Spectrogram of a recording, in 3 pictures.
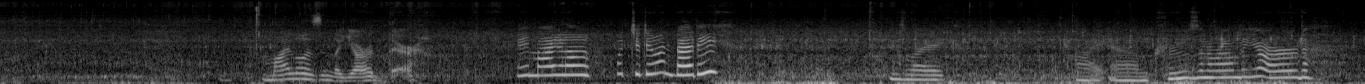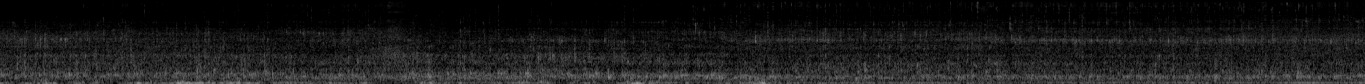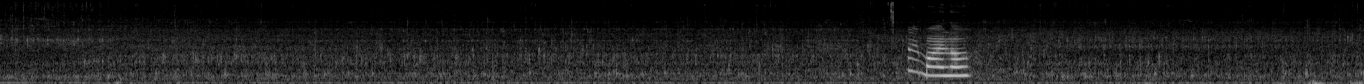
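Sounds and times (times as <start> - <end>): wind rumbling on microphone: 7.0 - 14.3, 14.9 - 16.6.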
